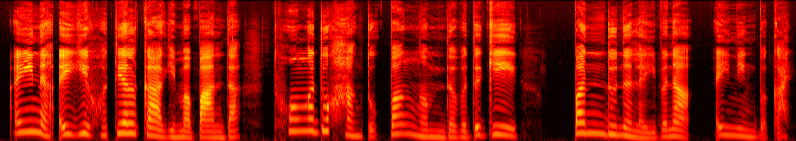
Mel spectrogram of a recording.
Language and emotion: Manipuri, sad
